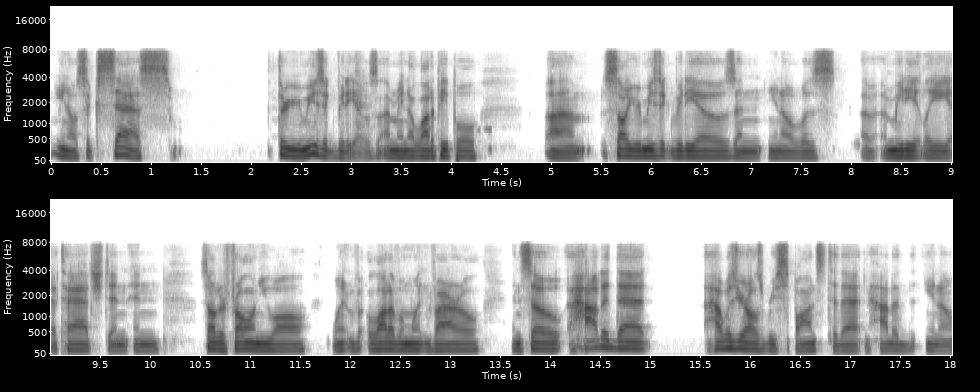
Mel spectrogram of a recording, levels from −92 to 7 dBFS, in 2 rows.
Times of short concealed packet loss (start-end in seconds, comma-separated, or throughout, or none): 6.05-6.11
